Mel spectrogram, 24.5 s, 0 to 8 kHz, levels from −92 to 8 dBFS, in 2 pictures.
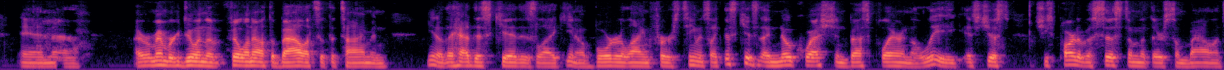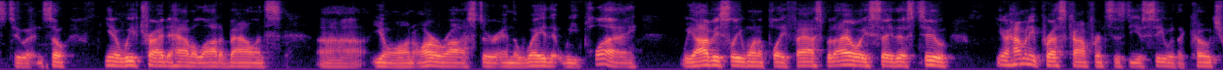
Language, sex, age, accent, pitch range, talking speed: English, male, 40-59, American, 110-130 Hz, 245 wpm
